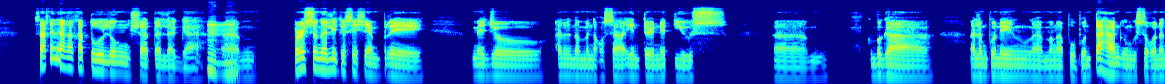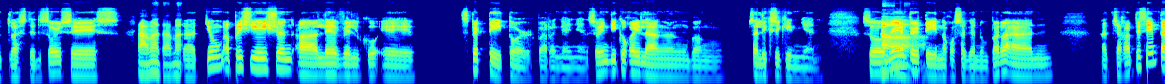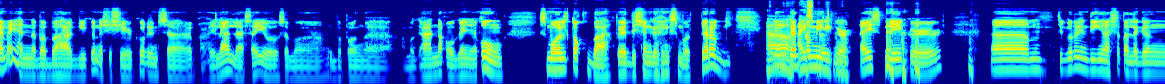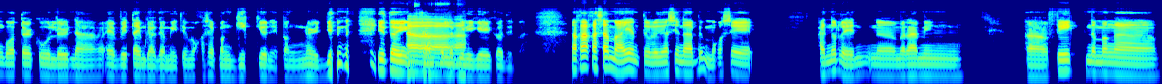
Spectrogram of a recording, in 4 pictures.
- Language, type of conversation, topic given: Filipino, unstructured, Ano ang pinaka-kamangha-manghang bagay na nakita mo sa internet?
- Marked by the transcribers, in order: in English: "appreciation"; in English: "spectator"; in English: "at the same time"; in English: "small talk"; laughing while speaking: "smooth"; in English: "Icebreaker"; laugh; in English: "icebreaker"; in English: "pang-geek"; in English: "pang-nerd"; laughing while speaking: "'yon"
